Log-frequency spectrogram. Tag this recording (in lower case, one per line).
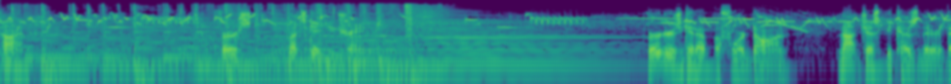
tweet
bird song
bird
